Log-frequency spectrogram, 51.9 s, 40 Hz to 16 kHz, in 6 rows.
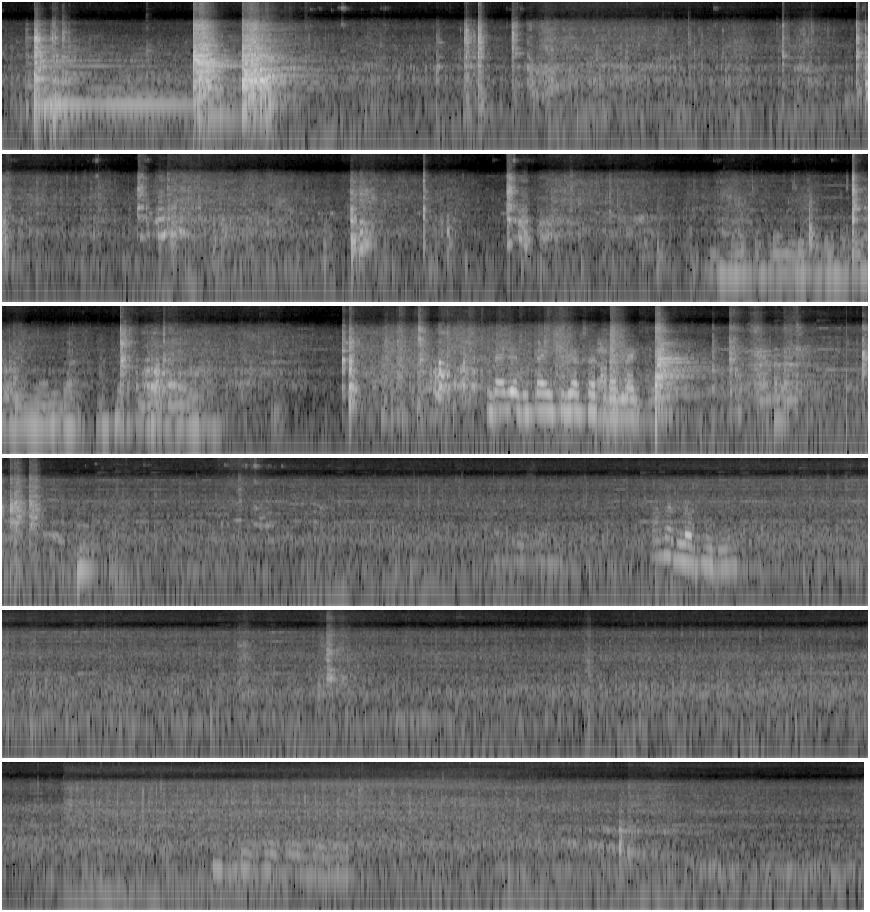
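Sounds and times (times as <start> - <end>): background hiss: 0.0 - 51.9
food sizzling in a pot: 0.0 - 51.9.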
